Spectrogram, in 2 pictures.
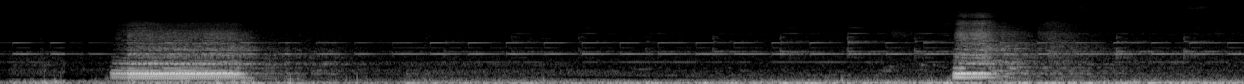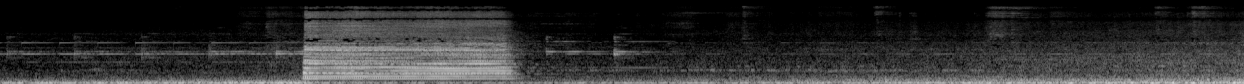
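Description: Air horn of BNSF ES44C4 diesel locomotive 3254, leading a freight train, sounding three blasts: a long one about a second in, a short one around ten seconds, and another long one around fifteen seconds. Under it the grade-crossing warning bell rings steadily, and the low rumble of the approaching locomotives builds toward the end.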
